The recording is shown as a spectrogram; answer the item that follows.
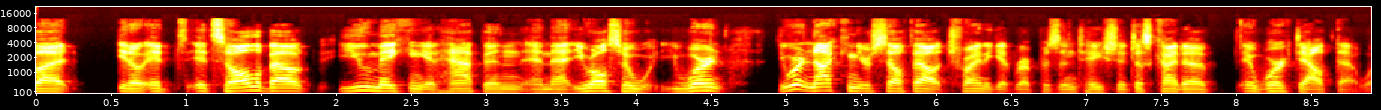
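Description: Talking at a fairly quick pace, a man with a medium pitch and ordinary pitch variation has an unremarkable speaking voice. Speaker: podcast co-host and screenwriting blogger. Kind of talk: casual interview chat.

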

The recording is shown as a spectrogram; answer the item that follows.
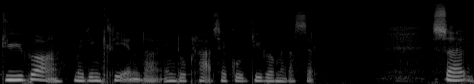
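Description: Dark and mellow in tone, the voice moves at a moderate pace with ordinary pitch variation, its sound dry and close with no echo in a very clean recording with a silent background. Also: woman. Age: 30s. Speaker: sexologist and therapist. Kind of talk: casual chat.

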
